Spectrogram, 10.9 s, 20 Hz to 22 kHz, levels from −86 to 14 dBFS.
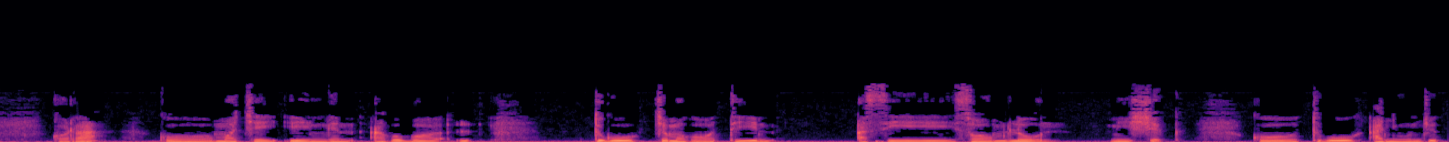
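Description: Throughout the speech, the encoder was likely starved of bits as AAC compression, in its AAC-LC form, quantised each frame so coarsely that only the most prominent spectral detail survived. Nothing remains above 9 kHz, leaving the voice dull and muffled. The damage is plainly audible: sibilants and consonant edges smear into a fizzy blur, and held sounds take on a watery warble, which fits a bitrate of around 32 kbps.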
